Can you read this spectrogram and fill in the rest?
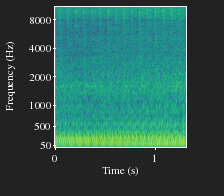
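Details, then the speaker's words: About 30-year-old Italian-built Chrysler petrol engine, odometer showing 70,094 miles, just after starting: a low, uneven chugging idle that stumbles, a misfire that soon gets worse; new spark plugs planned, cause not confirmed. "and go and start it up misfiring a little bit still"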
